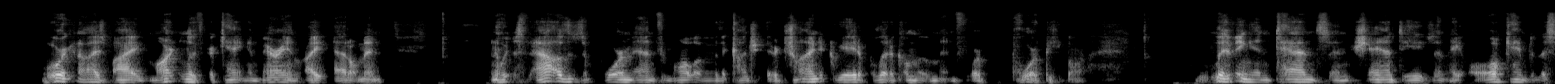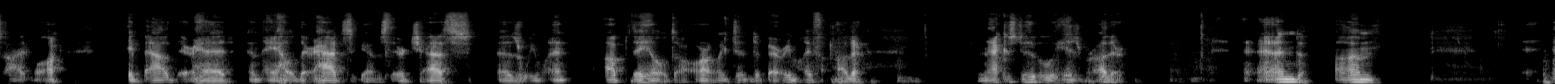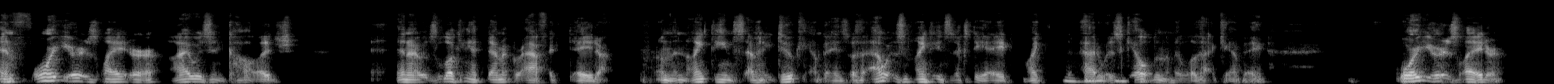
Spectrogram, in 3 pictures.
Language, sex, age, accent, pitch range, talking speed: English, male, 60-79, American, 105-135 Hz, 140 wpm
